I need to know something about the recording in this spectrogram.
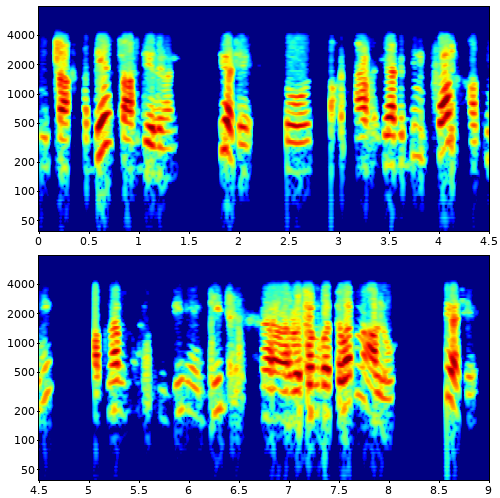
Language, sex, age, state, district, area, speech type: Bengali, male, 30-45, West Bengal, Paschim Medinipur, rural, conversation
